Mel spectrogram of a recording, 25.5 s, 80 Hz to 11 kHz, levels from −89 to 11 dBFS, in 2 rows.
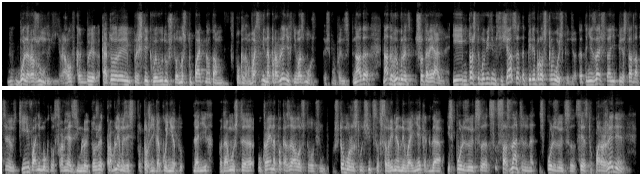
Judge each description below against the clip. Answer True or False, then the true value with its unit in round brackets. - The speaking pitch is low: True (125 Hz)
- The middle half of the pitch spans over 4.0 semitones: True (5.1 semitones)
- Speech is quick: True (180 wpm)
